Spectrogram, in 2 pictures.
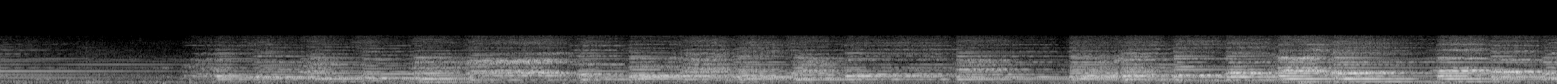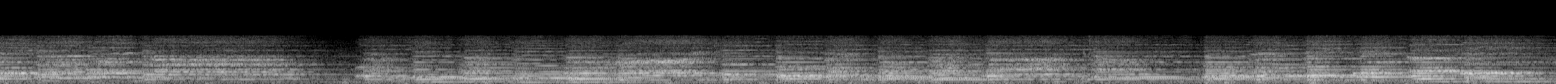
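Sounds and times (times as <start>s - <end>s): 
choir singing: 1.8s - 31.1s.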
